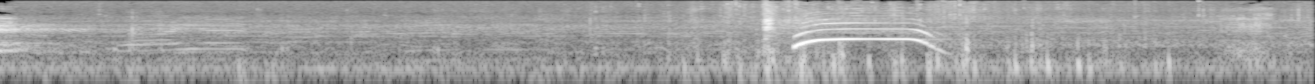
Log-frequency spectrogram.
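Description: Hoofbeats of a barrel-racing horse running on soft arena dirt, irregular and fairly faint. About four seconds in, one loud high-pitched call is held for about half a second, rising at the start and falling at the end.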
